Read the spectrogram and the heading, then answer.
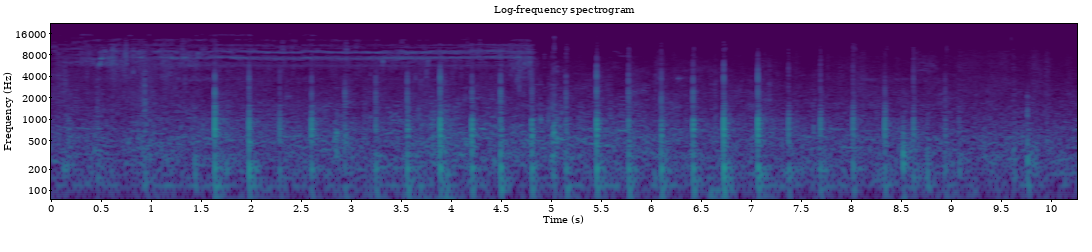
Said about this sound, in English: Gonna stomp your little last season Prada shoes at me, honey.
